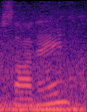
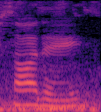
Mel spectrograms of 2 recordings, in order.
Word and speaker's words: Tsade: trouble pronouncing the letter Sade but if you think of pizza then uh you should be good to go yeah yeah and it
